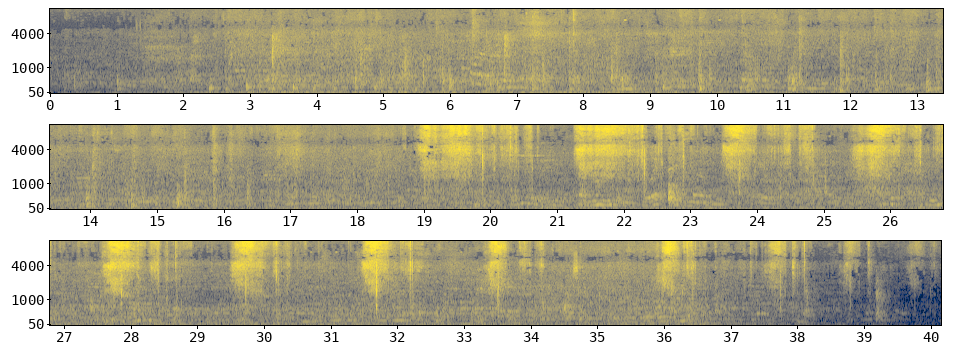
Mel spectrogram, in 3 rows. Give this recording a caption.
caminhar para folhear livro serralves
Walking and browse a book in the library.
This recording was made with a zoon h2 and a binaural microphone in Fundação de Serralves on Oporto.
walking, library, Field-recording, public-space, binaural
